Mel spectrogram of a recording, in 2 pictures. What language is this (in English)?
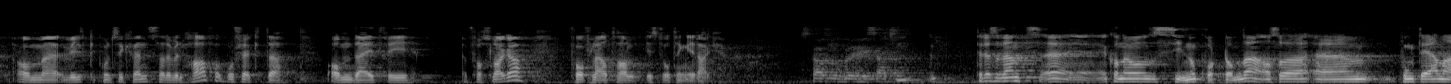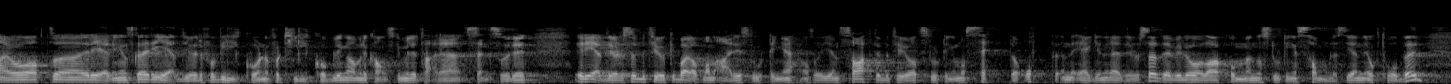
Norwegian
